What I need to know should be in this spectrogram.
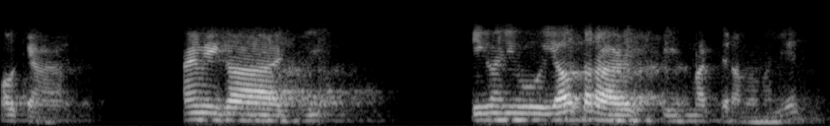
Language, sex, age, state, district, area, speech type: Kannada, male, 18-30, Karnataka, Mysore, urban, conversation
